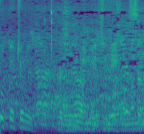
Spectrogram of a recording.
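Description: Speech: a man talking in a steady stream, with other voices chattering around him.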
